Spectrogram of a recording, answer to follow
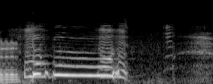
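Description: A baby of nearly one year gives one long, high, excited squeal lasting about a second, held almost level, then goes quiet.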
